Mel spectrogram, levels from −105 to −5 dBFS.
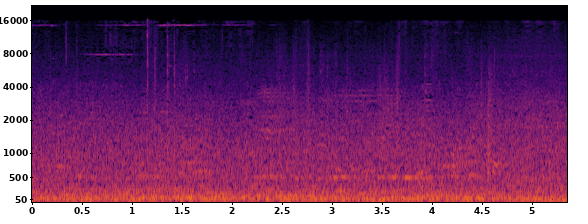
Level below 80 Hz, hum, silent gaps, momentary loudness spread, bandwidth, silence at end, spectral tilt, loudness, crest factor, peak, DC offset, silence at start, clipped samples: -48 dBFS; none; none; 2 LU; 16.5 kHz; 0 s; -6.5 dB/octave; -44 LUFS; 12 dB; -30 dBFS; under 0.1%; 0 s; under 0.1%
